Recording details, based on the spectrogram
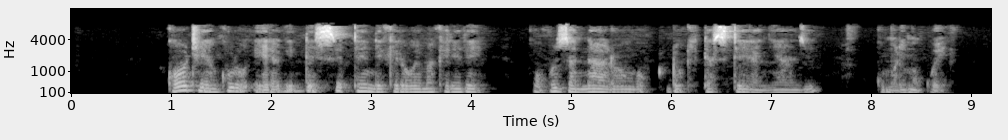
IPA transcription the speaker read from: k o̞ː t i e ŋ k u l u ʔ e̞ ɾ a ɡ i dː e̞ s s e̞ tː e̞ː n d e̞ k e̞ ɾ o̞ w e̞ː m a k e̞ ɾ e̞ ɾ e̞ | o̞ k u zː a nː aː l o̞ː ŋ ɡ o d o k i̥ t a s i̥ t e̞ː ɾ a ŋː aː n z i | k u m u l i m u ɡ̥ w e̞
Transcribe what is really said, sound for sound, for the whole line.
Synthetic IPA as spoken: k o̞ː t i e ŋ k u l u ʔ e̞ ɾ a ɡ i dː e̞ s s e̞ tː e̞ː n d e̞ k e̞ ɾ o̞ w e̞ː m a k e̞ ɾ e̞ ɾ e̞ | o̞ k u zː a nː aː l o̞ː ŋ ɡ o d o k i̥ t a s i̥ t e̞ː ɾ a ɲː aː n z i | k u m u l i m u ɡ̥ w e̞

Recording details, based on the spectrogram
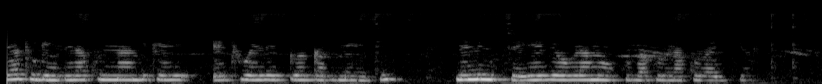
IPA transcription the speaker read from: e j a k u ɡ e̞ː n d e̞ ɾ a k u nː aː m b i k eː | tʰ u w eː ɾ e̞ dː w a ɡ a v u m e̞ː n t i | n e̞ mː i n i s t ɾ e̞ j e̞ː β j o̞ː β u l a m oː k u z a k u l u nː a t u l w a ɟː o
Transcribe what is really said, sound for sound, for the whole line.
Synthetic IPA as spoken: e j a t u ɡ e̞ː n d e̞ ɾ a k u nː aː m b i k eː | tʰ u w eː ɾ e̞ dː w a ɡ a v u m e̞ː n t i | n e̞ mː i n i s t ɾ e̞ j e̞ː β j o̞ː β u l a m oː k u v a k u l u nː a k u l w a ɟː o

